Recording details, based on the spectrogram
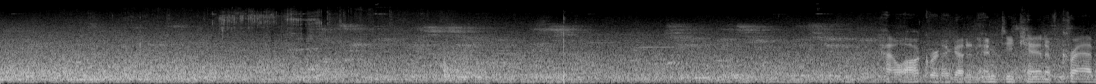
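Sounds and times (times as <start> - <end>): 
train at a station roaring: 0.0 - 8.7
high metallic squeals of a train: 1.2 - 5.6
faint voices: 1.2 - 10.9
speech: 9.0 - 10.9.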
